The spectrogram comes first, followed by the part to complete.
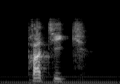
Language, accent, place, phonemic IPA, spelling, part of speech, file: French, France, Lyon, /pʁa.tik/, pratiques, adjective / noun / verb, LL-Q150 (fra)-pratiques.wav
- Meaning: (adjective) plural of pratique; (verb) second-person singular present indicative/subjunctive of pratiquer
